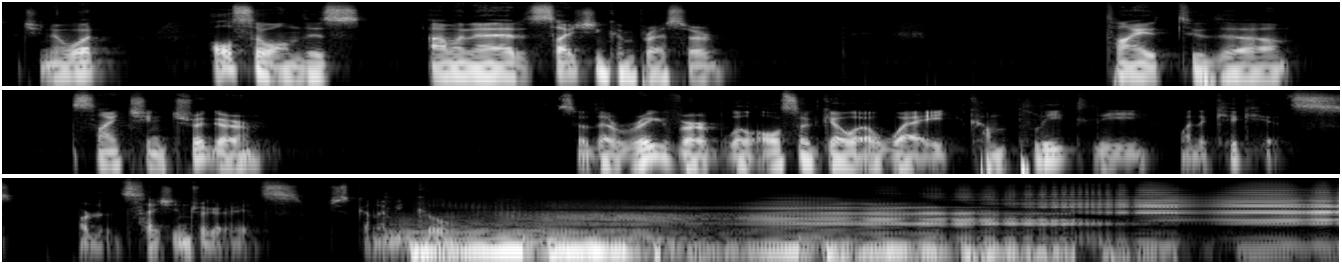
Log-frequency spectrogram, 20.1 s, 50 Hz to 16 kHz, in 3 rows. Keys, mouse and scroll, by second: 1.9 click, 3.9 click, 4.8 click, 5.6 click, 6.1 click, 6.5 click, 8.2 click, 9.1 click, 10.2 click, 11.5 click, 12.5 click, 13.8 click, 15.4 l, 16.4 click, 17.2 click, 18.3 click, 19.5 click.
